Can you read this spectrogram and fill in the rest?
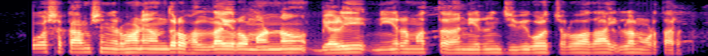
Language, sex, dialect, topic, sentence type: Kannada, male, Northeastern, agriculture, statement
